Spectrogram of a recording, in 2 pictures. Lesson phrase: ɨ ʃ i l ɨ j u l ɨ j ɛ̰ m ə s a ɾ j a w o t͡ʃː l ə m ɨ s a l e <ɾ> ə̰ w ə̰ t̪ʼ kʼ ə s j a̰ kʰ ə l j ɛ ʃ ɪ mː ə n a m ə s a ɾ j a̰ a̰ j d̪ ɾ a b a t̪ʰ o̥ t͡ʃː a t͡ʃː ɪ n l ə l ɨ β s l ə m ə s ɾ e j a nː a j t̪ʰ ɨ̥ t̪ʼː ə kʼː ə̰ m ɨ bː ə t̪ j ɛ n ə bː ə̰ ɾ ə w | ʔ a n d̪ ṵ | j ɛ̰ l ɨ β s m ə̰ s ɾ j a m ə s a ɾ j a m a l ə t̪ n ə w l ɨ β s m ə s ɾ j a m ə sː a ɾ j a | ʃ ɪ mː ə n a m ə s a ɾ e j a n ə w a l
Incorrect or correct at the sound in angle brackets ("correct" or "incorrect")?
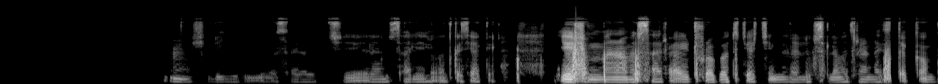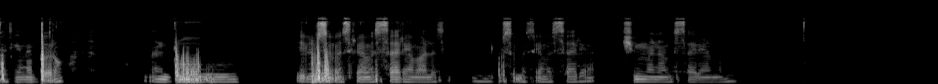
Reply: incorrect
